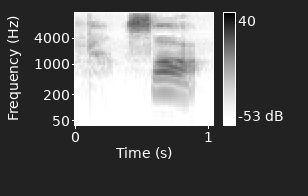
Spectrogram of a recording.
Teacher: so dihasilkan dari ujung lidah bertemu dengan dinding gigi seri bagian bawah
